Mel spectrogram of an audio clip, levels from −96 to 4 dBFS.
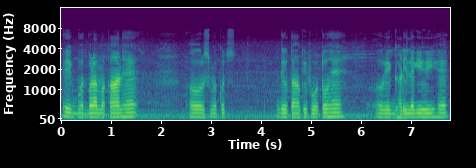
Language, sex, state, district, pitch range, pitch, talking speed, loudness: Hindi, male, Madhya Pradesh, Katni, 120-140 Hz, 120 Hz, 140 wpm, -20 LUFS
